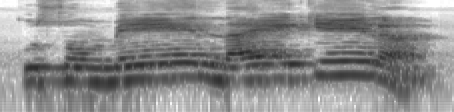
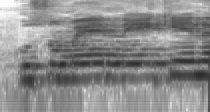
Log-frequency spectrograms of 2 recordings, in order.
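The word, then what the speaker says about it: कुसुमेन केन: बार फिर से पढ़ा कुसुमे न केन अच्छा उच्चारण करते वक्त भी ऐसे ही पढ़ना कुसुमे ने केन नहीं पढ़ना कुसुमे न केन छोटी ए की मात्रा बड़ी ए की मात्रा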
